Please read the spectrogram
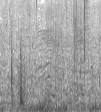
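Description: Wind rumbling on the microphone over open water, with faint distant voices and a few short sharp knocks or splashes, the loudest a little under half a second in.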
